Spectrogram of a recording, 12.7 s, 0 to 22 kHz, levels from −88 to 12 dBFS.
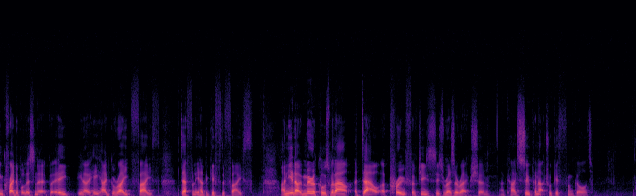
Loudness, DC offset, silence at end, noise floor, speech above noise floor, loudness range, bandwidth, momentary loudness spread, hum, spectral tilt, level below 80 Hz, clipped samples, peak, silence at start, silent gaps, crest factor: -29 LUFS; under 0.1%; 1 s; -66 dBFS; 37 dB; 8 LU; 18 kHz; 14 LU; none; -5.5 dB/octave; -80 dBFS; under 0.1%; -6 dBFS; 0 s; none; 22 dB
